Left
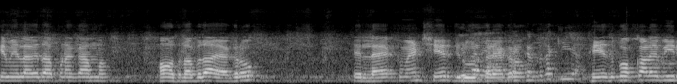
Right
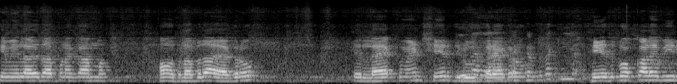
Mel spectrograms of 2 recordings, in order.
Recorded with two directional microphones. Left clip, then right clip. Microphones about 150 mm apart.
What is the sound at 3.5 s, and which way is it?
A man's voice, 15° right (ahead or behind).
